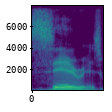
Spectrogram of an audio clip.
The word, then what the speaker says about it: series: That's the ear vowel. Series. And the stress in this case is on the first syllable. Series. Yeah. And the next word, serious. So this word has three syllables. It's the same stress point at the beginning, serious. But instead of riz, we're going rius, serious.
